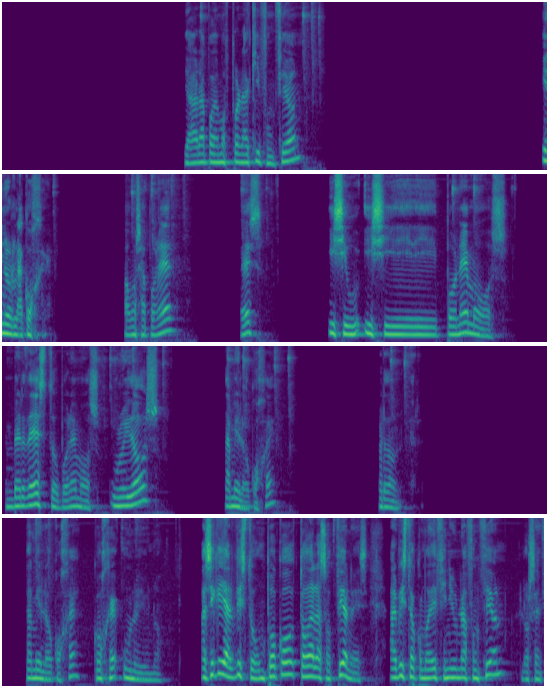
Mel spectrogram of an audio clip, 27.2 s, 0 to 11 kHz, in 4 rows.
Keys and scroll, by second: 0.0-5.8 typing, 7.5-8.6 typing, 8.6 ctrl+p, 8.9 Return, 9.7 ctrl+p, 9.9 ctrl+p, 10.2 Return, 11.6-21.3 typing, 18.0 Escape, 25.9-27.2 scroll up 1.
